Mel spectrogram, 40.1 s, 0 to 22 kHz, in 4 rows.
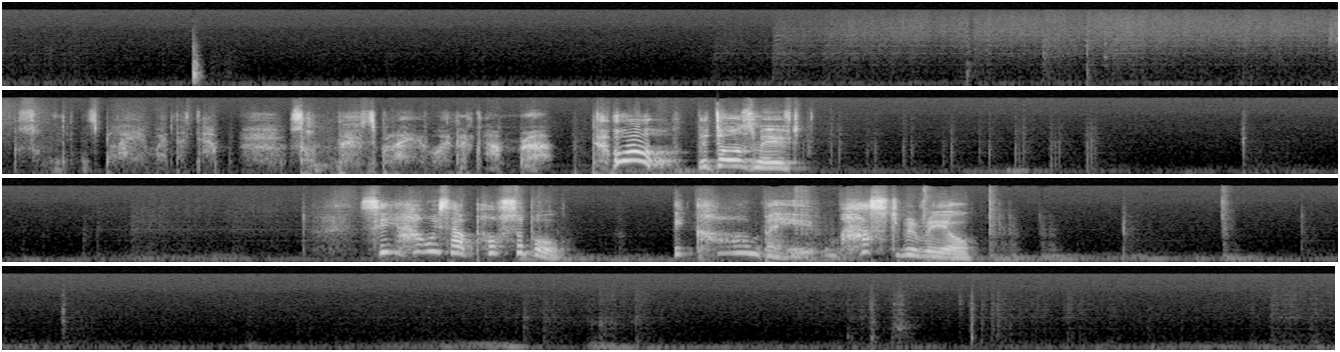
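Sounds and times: person whispering: 10.1s - 15.9s.

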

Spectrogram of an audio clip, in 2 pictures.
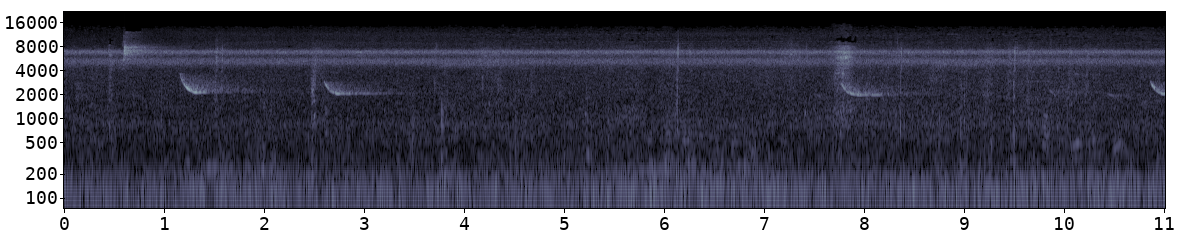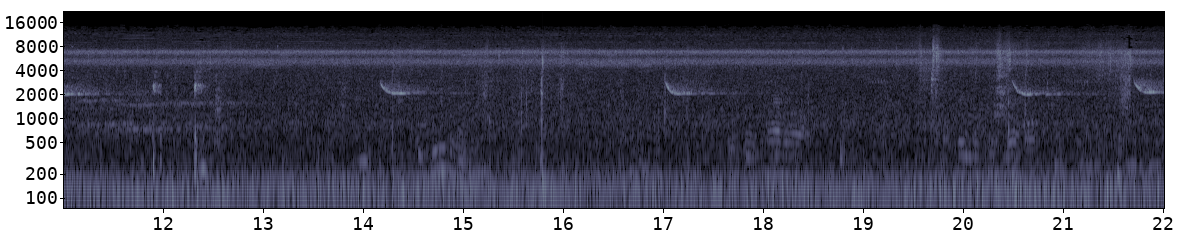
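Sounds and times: high-pitched insect chorus: 0.0s - 22.0s.

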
